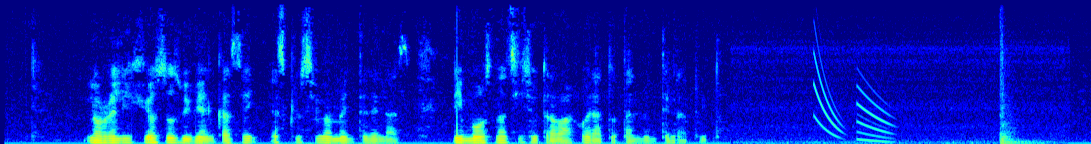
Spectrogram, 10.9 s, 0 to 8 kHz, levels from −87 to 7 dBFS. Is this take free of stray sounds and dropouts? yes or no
no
